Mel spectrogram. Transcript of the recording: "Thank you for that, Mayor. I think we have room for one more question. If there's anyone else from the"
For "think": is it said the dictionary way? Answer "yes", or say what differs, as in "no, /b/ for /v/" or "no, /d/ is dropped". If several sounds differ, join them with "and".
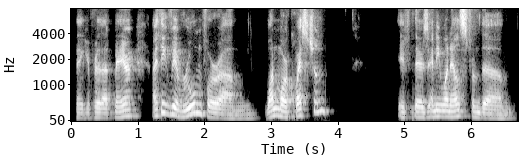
yes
